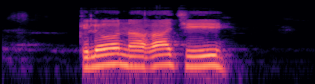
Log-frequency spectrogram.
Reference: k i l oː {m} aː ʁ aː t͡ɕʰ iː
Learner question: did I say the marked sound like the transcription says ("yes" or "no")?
no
